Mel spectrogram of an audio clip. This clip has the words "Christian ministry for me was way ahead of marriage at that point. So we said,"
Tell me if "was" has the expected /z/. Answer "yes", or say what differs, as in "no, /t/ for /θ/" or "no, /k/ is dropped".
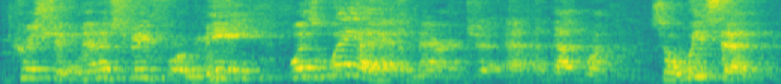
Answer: yes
